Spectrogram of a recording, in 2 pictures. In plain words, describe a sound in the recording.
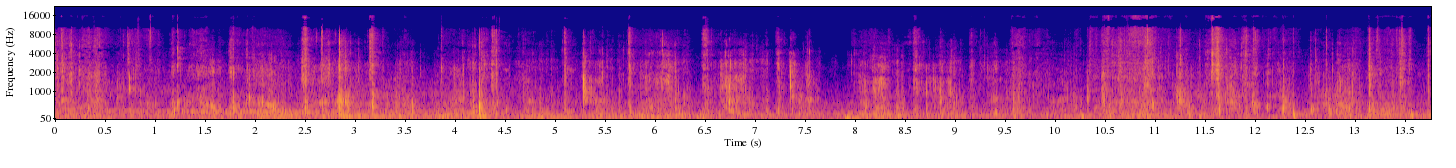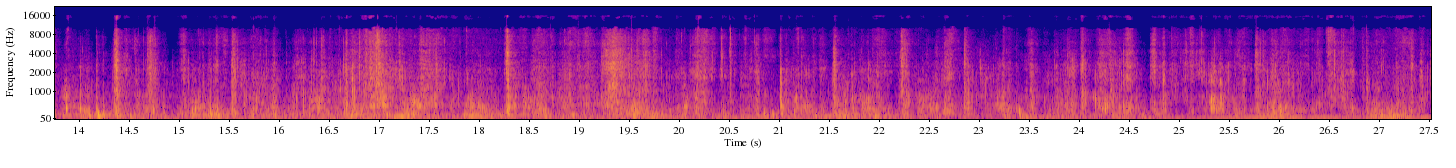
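A cow munches and crunches food up close.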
